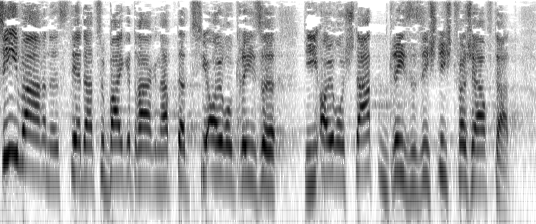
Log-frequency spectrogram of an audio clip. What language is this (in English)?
German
